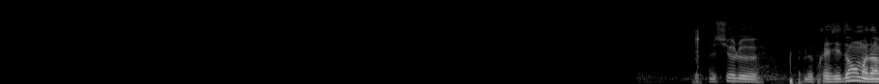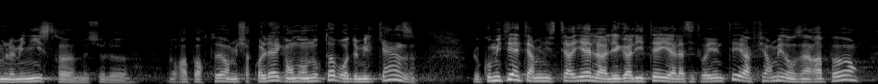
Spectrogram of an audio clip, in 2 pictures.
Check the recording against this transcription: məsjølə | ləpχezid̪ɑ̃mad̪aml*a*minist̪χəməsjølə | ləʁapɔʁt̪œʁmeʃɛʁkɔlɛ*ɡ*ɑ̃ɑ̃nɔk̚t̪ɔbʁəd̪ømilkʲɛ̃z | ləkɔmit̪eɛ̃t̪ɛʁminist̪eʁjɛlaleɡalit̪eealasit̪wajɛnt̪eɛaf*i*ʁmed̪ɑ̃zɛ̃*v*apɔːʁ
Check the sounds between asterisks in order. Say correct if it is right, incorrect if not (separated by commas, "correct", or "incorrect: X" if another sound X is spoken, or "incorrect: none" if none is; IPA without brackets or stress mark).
incorrect: ə, correct, correct, incorrect: ʁ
